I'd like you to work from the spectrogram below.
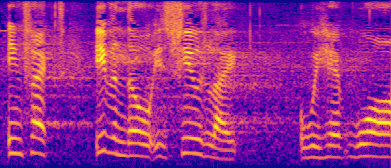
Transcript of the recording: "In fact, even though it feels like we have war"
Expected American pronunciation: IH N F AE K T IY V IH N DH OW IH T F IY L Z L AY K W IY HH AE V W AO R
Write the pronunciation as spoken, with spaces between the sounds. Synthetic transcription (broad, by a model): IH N F AE K T IY V IH N DH OW IH T F IY L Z L AY K W IY HH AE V W AO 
